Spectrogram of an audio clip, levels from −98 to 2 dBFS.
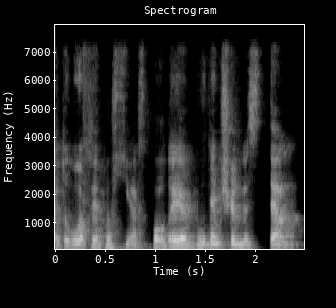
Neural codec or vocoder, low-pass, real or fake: codec, 24 kHz, 1 kbps, SNAC; 7.2 kHz; fake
